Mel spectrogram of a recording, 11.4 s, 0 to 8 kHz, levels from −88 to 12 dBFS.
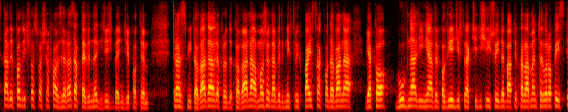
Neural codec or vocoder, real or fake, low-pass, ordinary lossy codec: codec, 16 kHz, 0.8 kbps, ZipCodec; fake; none; none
